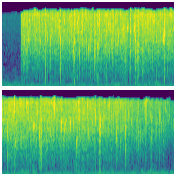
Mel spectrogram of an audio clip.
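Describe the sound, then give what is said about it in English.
Bacon frying in a pan gives a loud, steady hiss thick with crackles and sharp pops. It starts abruptly and runs on alone, with no talk. “It's frying pan sizzle.”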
